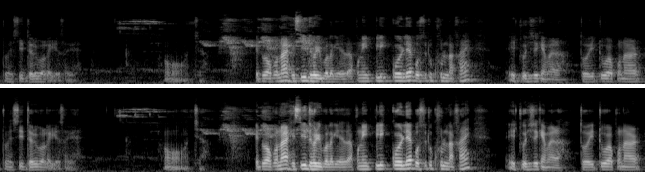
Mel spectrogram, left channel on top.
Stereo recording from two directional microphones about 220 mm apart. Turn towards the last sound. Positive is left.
turn(degrees=-55)  # may be behind; listen again after turning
